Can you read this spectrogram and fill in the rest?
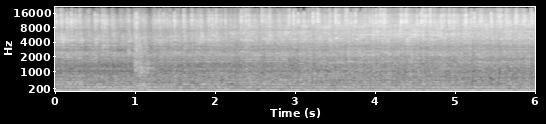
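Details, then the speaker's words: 1971 Chevrolet Chevelle Heavy Chevy big block (originally 402, now 1970 engine with LS5 cam), Turbo 400, ~2,000 miles since frame-off restoration, cold start: deep, even low rumble with mild cam lope, no knocks or misses; normal cold idle. "Now it's cold. Now this is a big block. I like starting them all up cold because everybody wants to hear them cold."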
